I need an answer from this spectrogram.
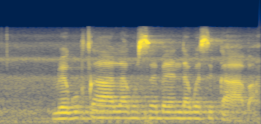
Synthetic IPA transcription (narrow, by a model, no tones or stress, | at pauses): lwek̬uǀalak̬usɛɓɛntʼak̬wesiɡ̥ʱa̰ːɓa̰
